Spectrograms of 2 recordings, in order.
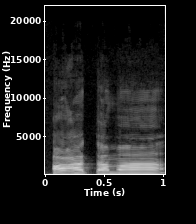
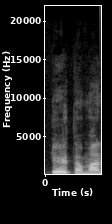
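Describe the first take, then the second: First: The word begins with an open 'a' vowel. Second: The word begins with an 'e' vowel. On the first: The speaker calls it right. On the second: The speaker calls it wrong. "उस एतमा नहीं पढ़ना, फर्क है।"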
